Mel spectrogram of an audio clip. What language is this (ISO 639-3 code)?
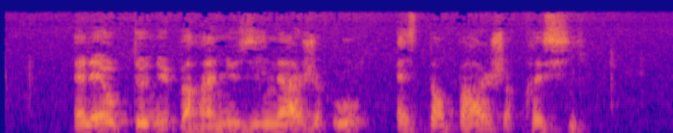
fra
